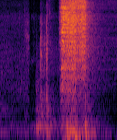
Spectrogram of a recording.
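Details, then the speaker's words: Turbo engine intake pressurized with a boost leak tester during a boost leak test: sharp burst of hissing air as pressure escapes; the boots won't firm up or hold any boost, showing a huge leak, checked next by spraying soapy water on the joints. "so now I'm just kind of feeling the boot to see how how hard they're getting and this thing's not holding any boost it's got a huge leak"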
